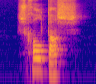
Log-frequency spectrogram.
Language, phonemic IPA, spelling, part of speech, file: Dutch, /ˈsxoːl.tɑs/, schooltas, noun, Nl-schooltas.ogg
- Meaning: school bag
